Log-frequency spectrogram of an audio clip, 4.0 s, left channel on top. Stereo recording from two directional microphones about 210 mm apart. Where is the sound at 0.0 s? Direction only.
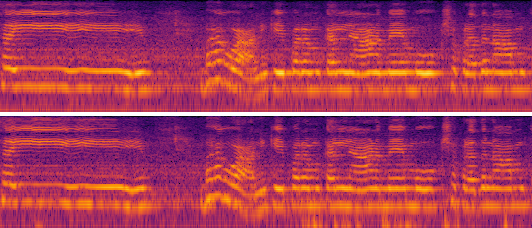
50° right (ahead or behind).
